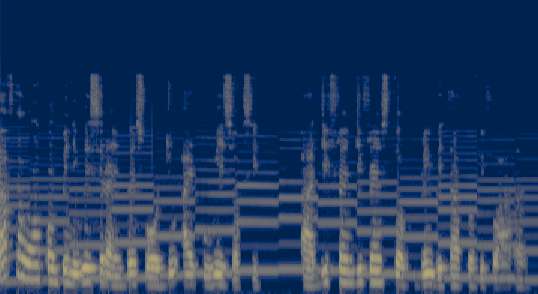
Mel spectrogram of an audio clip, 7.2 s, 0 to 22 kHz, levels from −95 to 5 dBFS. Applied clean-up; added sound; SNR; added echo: none; Wind instrument, woodwind instrument; 17 dB; none.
